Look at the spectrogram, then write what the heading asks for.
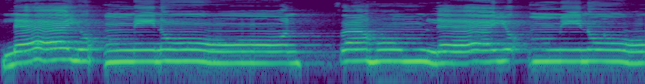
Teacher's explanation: نون پہ پیش آ رہی ہے، پیش کے بعد واو ساکن ہے تو واو مدہ آ رہی ہے، اس کو کھینچ کے ادا کریں گے. وقف کی وجہ سے نون کو زیادہ بھی کھینچ کے ادا کر سکتے ہیں تو یہ مد عارض بن جائے گی.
